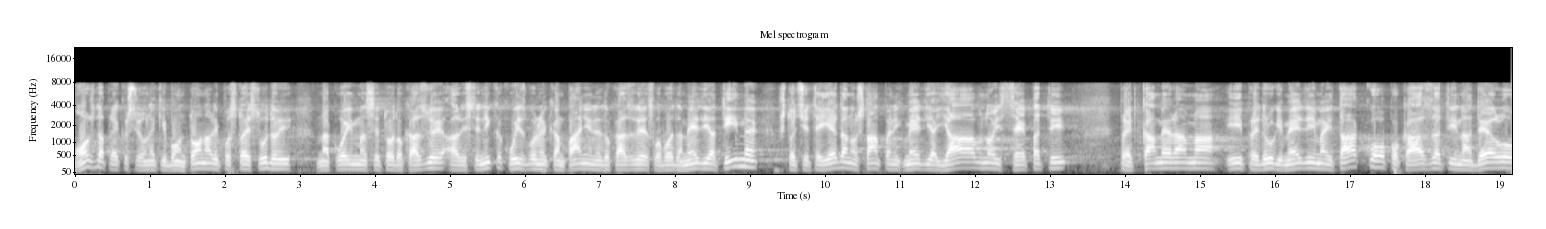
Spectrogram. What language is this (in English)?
Serbian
